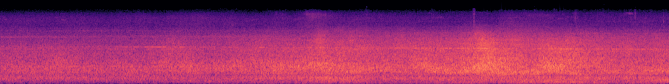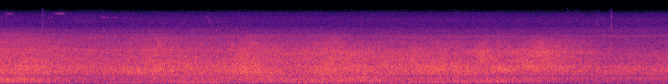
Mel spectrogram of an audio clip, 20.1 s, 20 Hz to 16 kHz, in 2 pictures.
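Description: Airbus A330-200 jet engines at takeoff thrust during the takeoff roll, a broad roar that swells to its loudest about seven seconds in, then wavers and eases off.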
